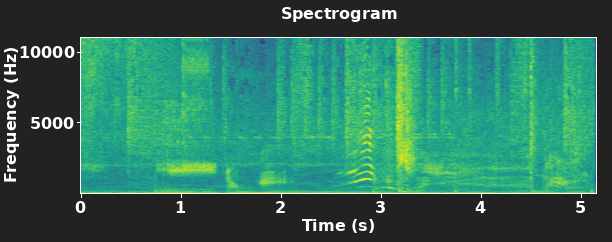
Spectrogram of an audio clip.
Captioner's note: non-english speech; grunting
